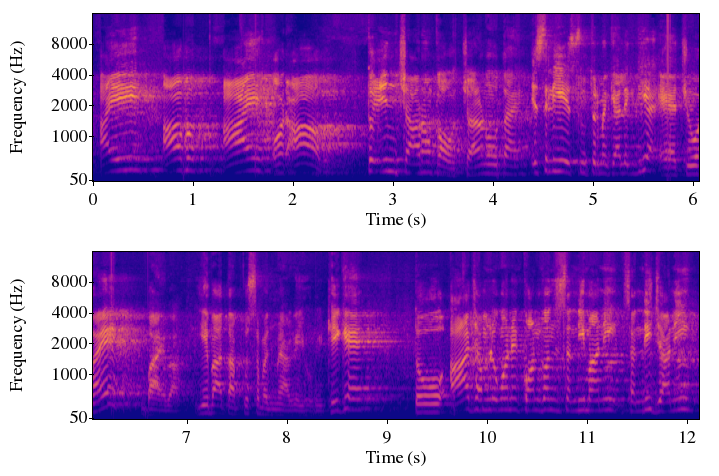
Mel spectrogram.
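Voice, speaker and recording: A man's voice: very high voice, sharp tone. A man teaching a recorded grammar lesson, repeating points and quizzing his students with questions. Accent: Hindi-speaking India. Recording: echoey room with long reverb.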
